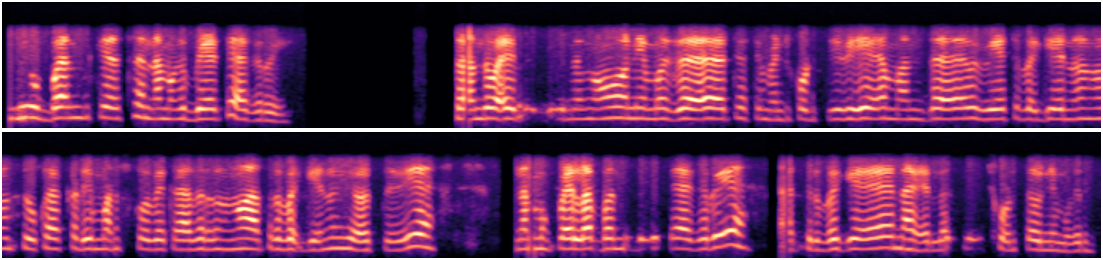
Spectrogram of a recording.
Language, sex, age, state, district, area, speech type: Kannada, female, 60+, Karnataka, Belgaum, rural, conversation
